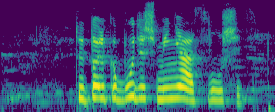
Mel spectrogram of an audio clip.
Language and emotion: Russian, angry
